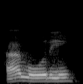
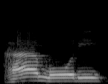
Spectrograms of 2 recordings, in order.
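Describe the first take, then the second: First: Quick, fluent demo reading; fast. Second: Slow, stretched demo reading; slowly. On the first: Teacher demonstrating to the class, fast reading. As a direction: say it briskly in one go. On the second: Teacher demonstrating to the class, slow reading. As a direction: draw each syllable out. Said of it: "Okey, pelan-pelan". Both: Shown as a demonstration.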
